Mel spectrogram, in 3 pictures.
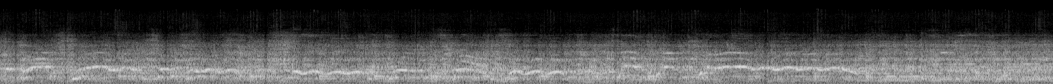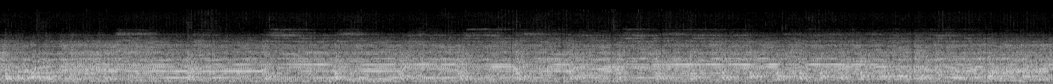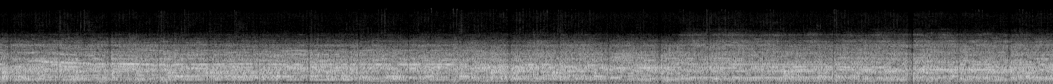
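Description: Live power metal band playing at full volume, with distorted electric guitars and drums. A wavering lead line with vibrato stands out over the band in the first several seconds.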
